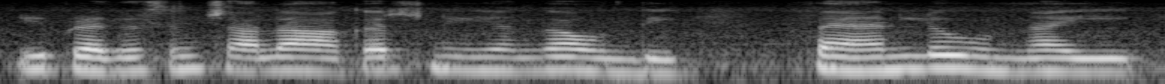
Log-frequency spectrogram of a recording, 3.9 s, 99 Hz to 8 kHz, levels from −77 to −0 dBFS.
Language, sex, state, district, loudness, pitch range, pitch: Telugu, female, Telangana, Hyderabad, -17 LUFS, 195-210 Hz, 200 Hz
